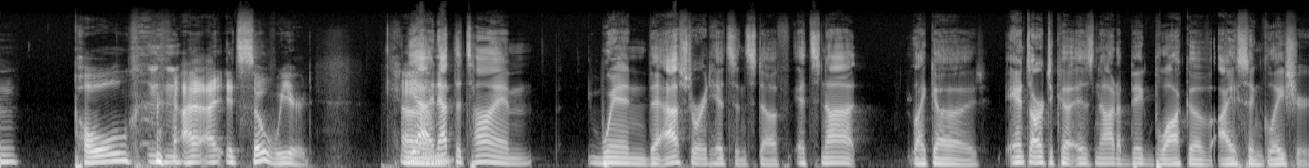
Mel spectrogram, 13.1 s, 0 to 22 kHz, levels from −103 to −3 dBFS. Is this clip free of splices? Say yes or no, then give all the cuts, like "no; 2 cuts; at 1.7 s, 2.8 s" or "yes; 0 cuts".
yes; 0 cuts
